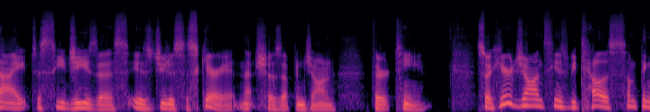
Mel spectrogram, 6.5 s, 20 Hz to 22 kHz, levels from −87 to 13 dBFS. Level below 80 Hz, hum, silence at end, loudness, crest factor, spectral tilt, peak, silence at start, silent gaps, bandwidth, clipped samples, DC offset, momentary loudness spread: -68 dBFS; none; 0 s; -29 LUFS; 20 dB; -6.5 dB/octave; -10 dBFS; 0 s; none; 14.5 kHz; under 0.1%; under 0.1%; 6 LU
